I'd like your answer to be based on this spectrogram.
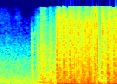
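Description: Loud burst of rapid gunfire in a competitive Valorant-style tactical shooter match, starting with a quieter lead-in and then a dense, sustained volley of close shots filling the rest of the moment.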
